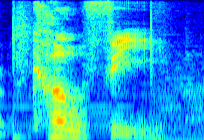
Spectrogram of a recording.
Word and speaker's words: Ko-fi: If you'd like to help support the show, consider joining my Patreon or tipping me on PayPal or Ko-fi, which I've just learned is supposed to rhyme with no fees.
